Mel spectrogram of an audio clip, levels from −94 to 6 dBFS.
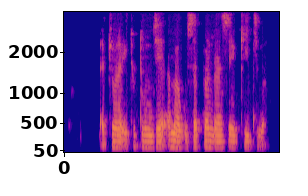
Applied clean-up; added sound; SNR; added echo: none; none; none; none.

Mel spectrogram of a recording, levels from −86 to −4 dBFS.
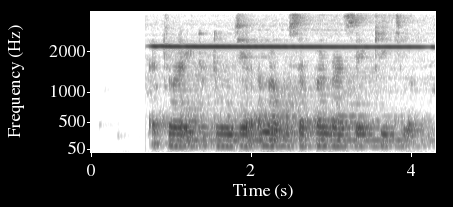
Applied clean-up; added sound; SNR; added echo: none; Wind instrument, woodwind instrument; -3 dB; reverberation time 2.0 s.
